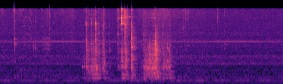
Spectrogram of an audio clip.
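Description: Hands handling fly-tying materials at the vise: three short rasping, rustling bursts about two to three and a half seconds in, over a faint steady hum.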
